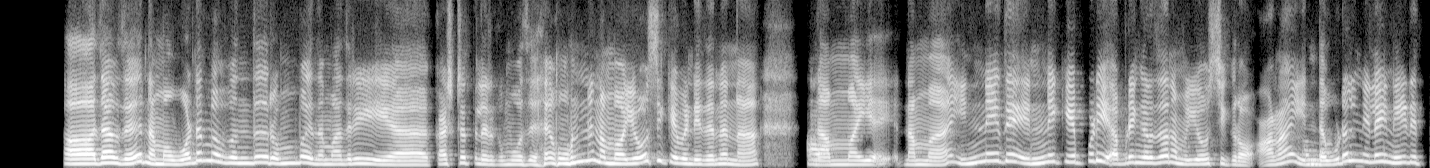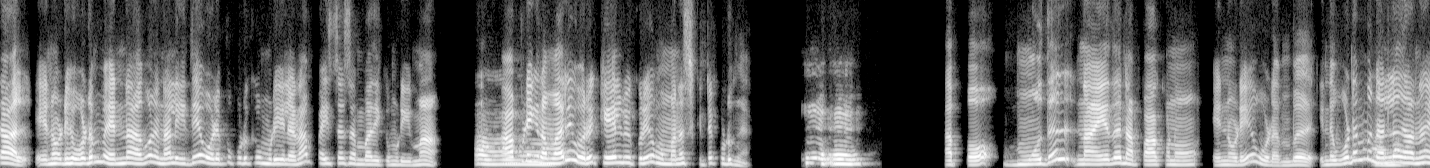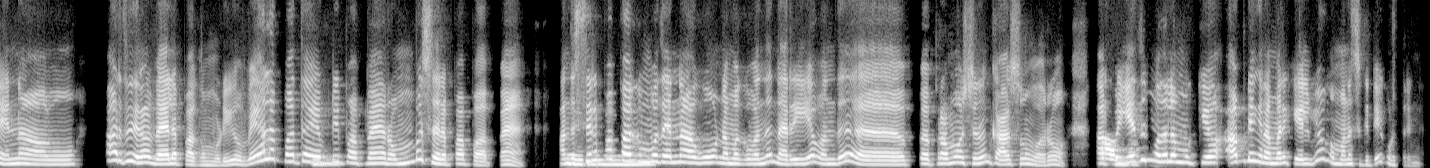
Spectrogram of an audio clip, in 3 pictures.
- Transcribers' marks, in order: static; laughing while speaking: "இருக்கும்போது"; tapping; distorted speech; in English: "புரமோஷனும்"
- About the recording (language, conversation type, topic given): Tamil, podcast, உடல்நிலையும் மனநிலையும் ஒருமுகக் கவன நிலையுடன் தொடர்புடையதா?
